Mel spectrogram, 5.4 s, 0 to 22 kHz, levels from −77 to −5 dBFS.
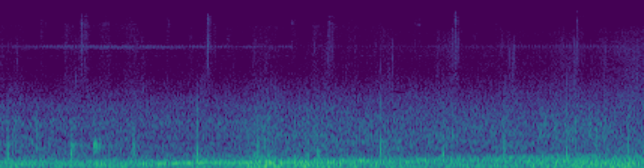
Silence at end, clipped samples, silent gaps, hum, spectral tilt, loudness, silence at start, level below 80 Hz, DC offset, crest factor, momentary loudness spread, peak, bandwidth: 0 s; under 0.1%; none; none; -7 dB/octave; -36 LUFS; 0 s; -40 dBFS; under 0.1%; 16 dB; 5 LU; -18 dBFS; 15.5 kHz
